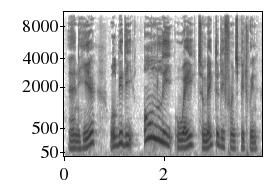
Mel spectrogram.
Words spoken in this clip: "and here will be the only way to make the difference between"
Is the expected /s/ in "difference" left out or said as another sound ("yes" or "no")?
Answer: no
